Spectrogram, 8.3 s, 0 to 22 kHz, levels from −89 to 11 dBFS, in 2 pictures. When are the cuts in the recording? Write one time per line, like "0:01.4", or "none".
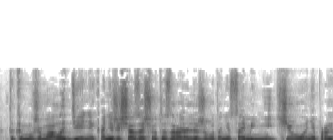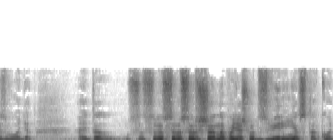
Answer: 0:01.2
